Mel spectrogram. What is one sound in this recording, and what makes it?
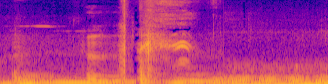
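A young man laughs briefly.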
